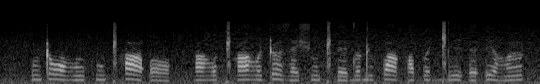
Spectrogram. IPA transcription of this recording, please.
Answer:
ʔ ũ ʈ ɔ ʁ ũ x ũ ǁʰ ɑ ʔ ɔ | ɑ ʁ u ǁʰ ɑ ʁ y ʈ œ z æ ʃ ũ ǁʰ ɛ d ɔ ɖ ʉ p ɑ q ɔ p ɛ ɡ͡ǁ e ʔ ɛ ʔ e ʁ œ̃

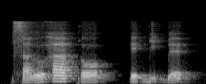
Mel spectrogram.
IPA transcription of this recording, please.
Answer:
s a˨ l o˨˦ h a˦ | ɾ ɔ˧ | e˨ ɡ͡b i˧ ɡ͡b ɛ˨

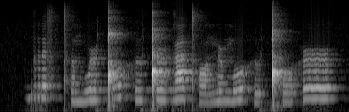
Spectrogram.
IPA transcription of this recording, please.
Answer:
ɡ r ə˦ s tʰ ə˨ m w ə˞˧ ɡ͡ǃ o˦ h ɯ˧ ǃ ə˞˧ ɡ a˦ tʰ ɔ˨ n ə˞˧ m o˦ h ɯ˨ ǃʰ o˨ h ə˞˦

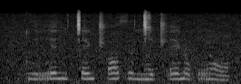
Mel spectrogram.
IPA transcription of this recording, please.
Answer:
tʷ e r ɛ ŋ ə ǀ ɛ ɳ t͡ʃʼ ɒ θ ə˞ ŋ͡ǀ ɛ t͡ʃʼ ɛ ɳ ɔ p r ɔ̃

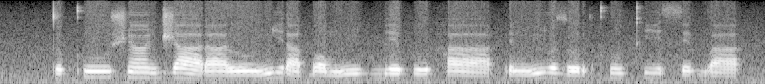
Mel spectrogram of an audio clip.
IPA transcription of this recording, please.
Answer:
t ʊ˨ kʼ uː˦ ʃ ã˦ d͡ʒ a˦˨ ɾ a˨ l uː˨ ɲ i˦ ɾ a˨ ɓ ɔ˨ m ɲ ʊ˦ ɡ͡b e˦ p u˦ h aː˦˨ | ɾ ɪ˨ ŋ ɲ ʊ˦ z ʊ˨ r kʰ u˦ kʰ i˦ s ɪ˨˦ ɡʷ a˨

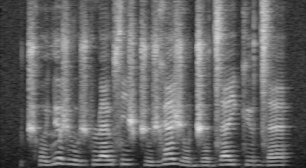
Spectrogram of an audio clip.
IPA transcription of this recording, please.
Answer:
t͡ʃʰ o˨ lʲ ɒ˦˨ ʒ ð u˨ ʒ f ɹ æ˧ u̯ s i˧ ʒ t͡ʃ u˨ ʒ ɣ æ˦ ʒ o˨ d͡ʒ o˨ d͡z æ˦ i̯ kʲ o˧ d͡z æ˧

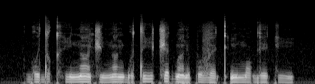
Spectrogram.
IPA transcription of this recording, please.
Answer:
ɡʷ i˨ d ʊ˦ kʰ i˨ n ã˦˨ t͡ʃ i˨ ŋ ã˦ ɡ͡b ʊ˨ t iː˦ t͡ʃ ɛ˦ ɡ͡b ã˨ ɾ ɪ˦ p ʊ˨ v ɛ˨ kʼ ĩ˨ m ɔ˨ ɡ eː˨ k i˨

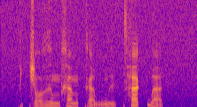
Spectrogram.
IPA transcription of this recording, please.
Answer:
c ɔ˨˩˦ ɣ ə˧ m x a˧ m k a˨˩˨ w m ɨ˨˩˦ t̪ʰ a˦˥ k̚ w a˨˩ t̚

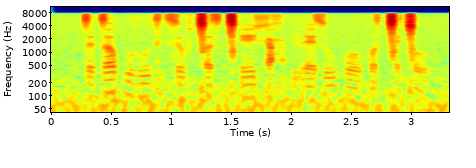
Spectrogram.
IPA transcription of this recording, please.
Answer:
t ə t ʌ p u ɣ u t ḭ s ɵ v ǀ ʌ s ǀʰ e x ɛ ħ ḭ r ɛ s u p o f ʌ ǀ ɛ ǀ o

